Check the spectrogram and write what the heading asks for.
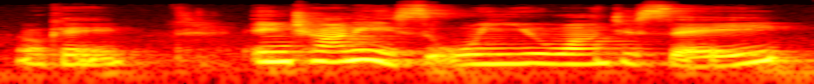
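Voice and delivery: ordinary talk, nothing marked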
